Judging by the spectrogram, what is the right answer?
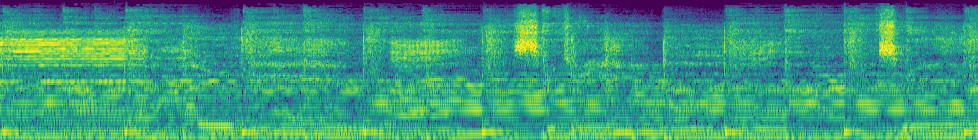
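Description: A live rock band plays through a PA: an electric guitar line with bent, gliding notes over bass and a drum kit. Cymbal hits ring out at about four seconds and again near six and a half.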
